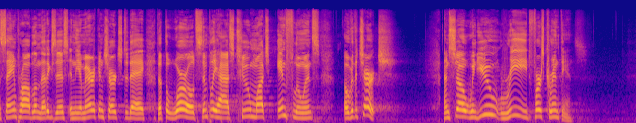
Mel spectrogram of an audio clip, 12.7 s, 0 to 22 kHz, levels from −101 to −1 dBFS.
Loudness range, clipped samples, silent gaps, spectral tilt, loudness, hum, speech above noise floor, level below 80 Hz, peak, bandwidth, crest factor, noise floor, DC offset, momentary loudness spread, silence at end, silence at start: 3 LU; under 0.1%; none; -1.5 dB/octave; -21 LUFS; none; 47 dB; -66 dBFS; -6 dBFS; 16 kHz; 18 dB; -69 dBFS; under 0.1%; 8 LU; 1.1 s; 0 s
